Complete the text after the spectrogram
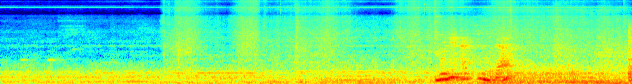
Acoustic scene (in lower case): elevator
